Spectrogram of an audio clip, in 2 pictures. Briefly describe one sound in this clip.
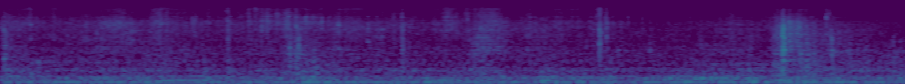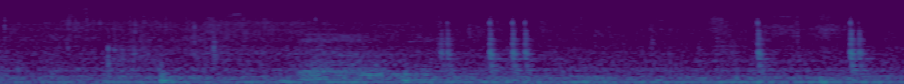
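An audience murmurs quietly and shifts in pews in an echoing hall.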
